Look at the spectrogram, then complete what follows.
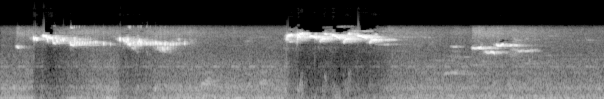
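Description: A bird singing in three bursts of high, rapid chirping, each about a second long, with short pauses between.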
